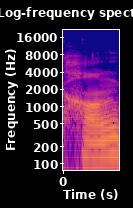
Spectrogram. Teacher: better hung imagine h-u-n-g and then you hang on that angie the tongue is lifting in the rear of the mouth and it is in fact closing off airflow to your mouth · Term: ng noise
